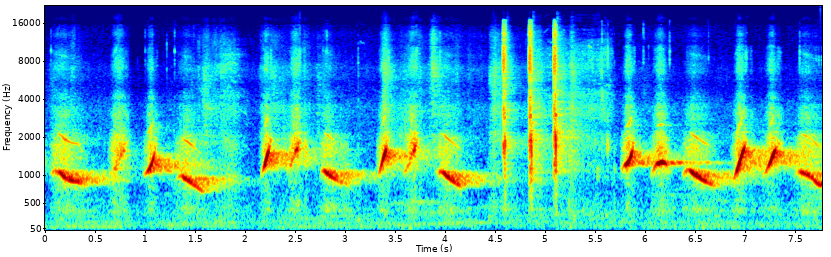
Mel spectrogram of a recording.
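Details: Indian ringneck parrot repeating a melodic whistled phrase of rising and falling slurred notes, about three per second, broken midway by a few sharp clicks, then resuming the same tune.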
